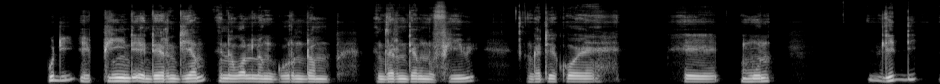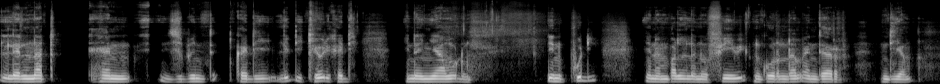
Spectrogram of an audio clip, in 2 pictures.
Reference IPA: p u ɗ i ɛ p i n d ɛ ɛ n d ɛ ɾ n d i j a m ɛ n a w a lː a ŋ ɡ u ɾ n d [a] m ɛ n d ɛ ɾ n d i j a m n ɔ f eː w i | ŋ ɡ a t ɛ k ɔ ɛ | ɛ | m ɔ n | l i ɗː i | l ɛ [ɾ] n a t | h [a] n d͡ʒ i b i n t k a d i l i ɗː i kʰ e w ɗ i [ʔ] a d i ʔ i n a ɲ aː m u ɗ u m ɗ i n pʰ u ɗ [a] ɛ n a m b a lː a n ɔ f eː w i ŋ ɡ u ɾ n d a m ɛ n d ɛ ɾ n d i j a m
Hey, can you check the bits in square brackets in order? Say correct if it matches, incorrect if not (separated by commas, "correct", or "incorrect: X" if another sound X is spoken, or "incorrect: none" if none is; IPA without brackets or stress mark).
correct, incorrect: l, incorrect: ɛ, incorrect: k, incorrect: i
